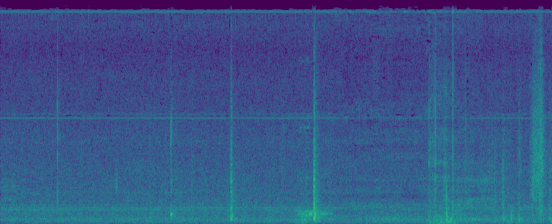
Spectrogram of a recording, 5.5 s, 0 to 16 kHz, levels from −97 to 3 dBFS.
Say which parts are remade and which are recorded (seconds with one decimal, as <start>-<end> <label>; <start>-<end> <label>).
0.0-3.4 recorded; 3.4-4.8 remade; 4.8-5.5 recorded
